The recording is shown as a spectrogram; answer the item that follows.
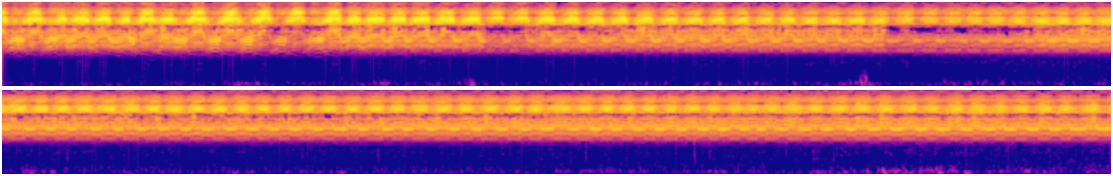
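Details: Okinawan bear cicada newly emerged, singing clumsily: strong pulsed buzzing that wavers and dips in loudness around four seconds, then settles into a steady continuous drone.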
